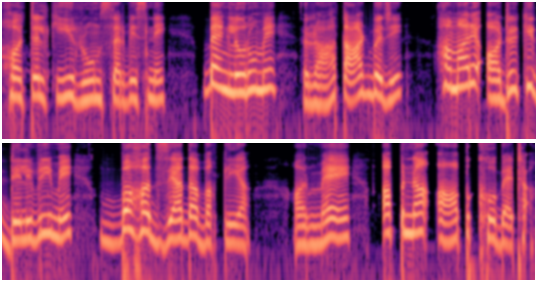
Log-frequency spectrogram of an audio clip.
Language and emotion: Urdu, angry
